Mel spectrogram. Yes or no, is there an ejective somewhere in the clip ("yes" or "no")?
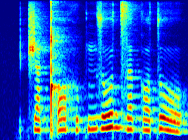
yes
